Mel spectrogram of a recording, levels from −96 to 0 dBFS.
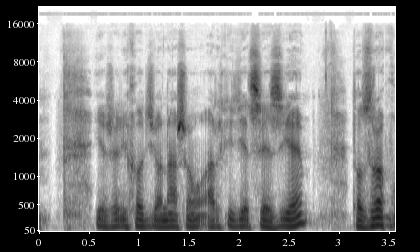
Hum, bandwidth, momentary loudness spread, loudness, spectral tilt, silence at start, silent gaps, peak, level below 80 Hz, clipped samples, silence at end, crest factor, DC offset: none; over 20 kHz; 13 LU; -18 LUFS; -5 dB/octave; 0 s; none; 0 dBFS; -50 dBFS; under 0.1%; 0 s; 18 dB; under 0.1%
